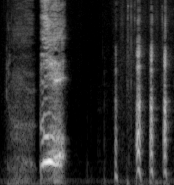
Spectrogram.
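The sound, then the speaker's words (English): A brief strained, raspy vocal growl as someone tries to sing in a guttural style, followed by a quick series of four short, sharp hiccups, fairly loud, with no talking. “It makes me hiccup every time I do it.”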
